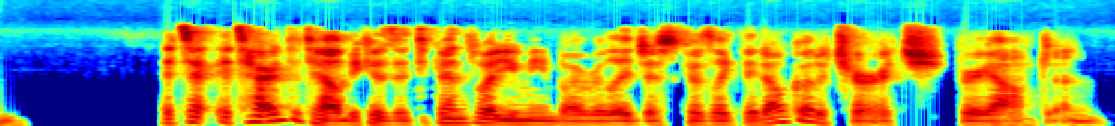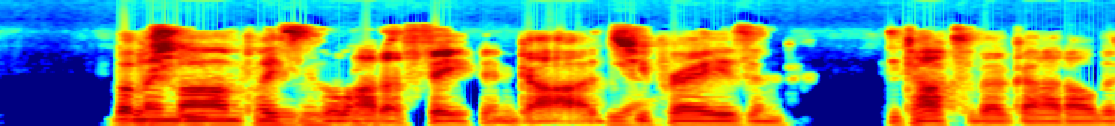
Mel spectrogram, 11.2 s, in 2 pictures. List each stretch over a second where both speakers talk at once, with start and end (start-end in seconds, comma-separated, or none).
6.2-7.6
